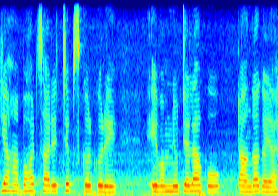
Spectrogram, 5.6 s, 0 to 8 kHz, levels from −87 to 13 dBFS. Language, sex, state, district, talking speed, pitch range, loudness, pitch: Hindi, female, Uttar Pradesh, Lucknow, 120 wpm, 225-245 Hz, -14 LUFS, 235 Hz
